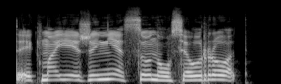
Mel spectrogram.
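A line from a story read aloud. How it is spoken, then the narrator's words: Angry growl. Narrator (Russian): рычал обозленный Адамиди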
